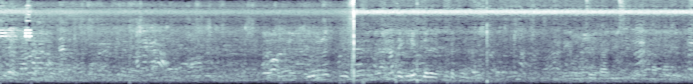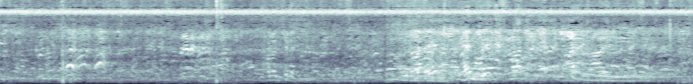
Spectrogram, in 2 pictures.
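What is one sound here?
A large outdoor crowd chatters and shouts, growing louder toward the end.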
